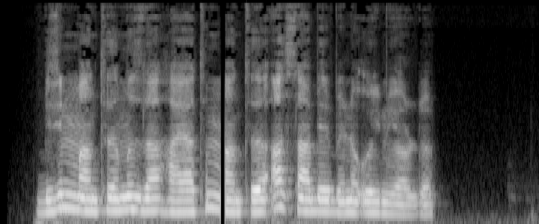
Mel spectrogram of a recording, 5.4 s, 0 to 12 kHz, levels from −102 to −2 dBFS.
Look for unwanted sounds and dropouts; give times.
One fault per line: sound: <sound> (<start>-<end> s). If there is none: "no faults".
sound: dropout (2.2-2.3 s)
